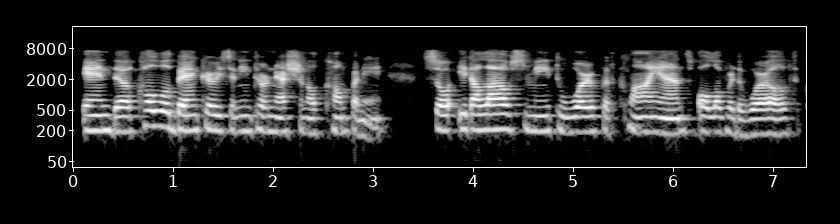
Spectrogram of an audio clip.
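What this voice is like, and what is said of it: Italian accent. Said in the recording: “as you might say from my accent, I moved here from Italy”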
